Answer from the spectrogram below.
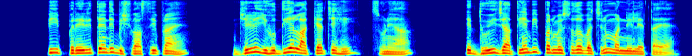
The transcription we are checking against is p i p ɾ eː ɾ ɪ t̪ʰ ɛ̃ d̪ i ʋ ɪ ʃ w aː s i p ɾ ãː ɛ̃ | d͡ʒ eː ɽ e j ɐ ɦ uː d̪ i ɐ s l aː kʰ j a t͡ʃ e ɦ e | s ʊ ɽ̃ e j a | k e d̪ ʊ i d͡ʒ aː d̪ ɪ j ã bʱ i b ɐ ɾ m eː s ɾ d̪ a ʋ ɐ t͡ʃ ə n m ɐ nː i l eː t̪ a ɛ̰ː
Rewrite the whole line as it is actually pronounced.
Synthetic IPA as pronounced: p i p ɾ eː ɾ ɪ t̪ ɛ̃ d̪ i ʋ ɪ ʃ w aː s i p ɾ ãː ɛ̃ | d͡ʒ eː ɽ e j ɐ ɦ uː d̪ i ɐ l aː k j a t͡ʃ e ɦ e | s ʊ ɽ̃ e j a | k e d̪ ʊ i d͡ʒ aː t̪ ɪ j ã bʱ i p ɐ ɾ m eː s ɾ d̪ a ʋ ɐ t͡ʃ ə n m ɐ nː i l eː t̪ a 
